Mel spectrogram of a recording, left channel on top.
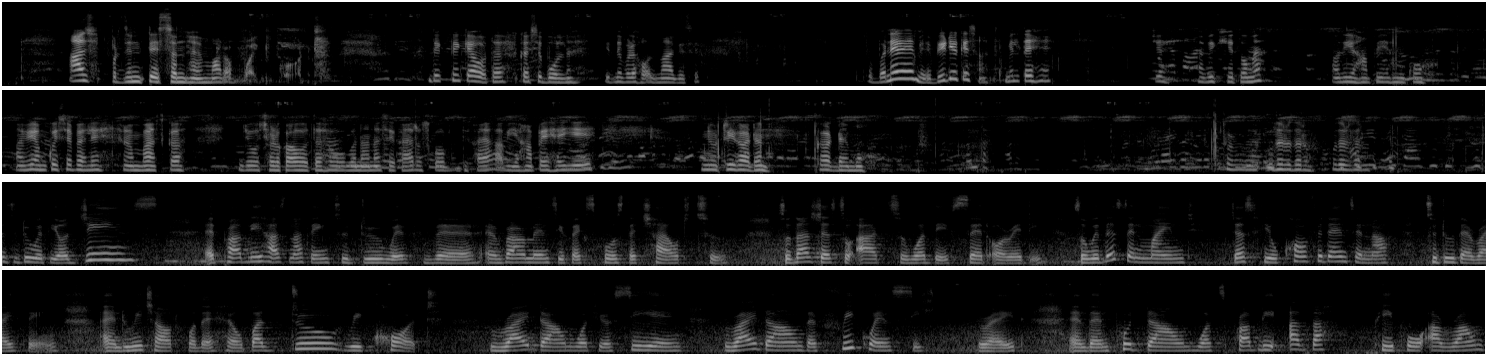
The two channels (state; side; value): different; both; correlation 0.00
